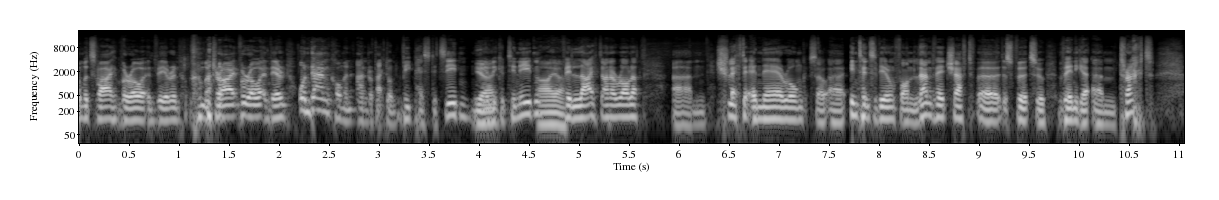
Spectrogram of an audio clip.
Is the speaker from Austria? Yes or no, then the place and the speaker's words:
no; England, United Kingdom; German is a second language; now in Germany; Und ich komme aus England.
